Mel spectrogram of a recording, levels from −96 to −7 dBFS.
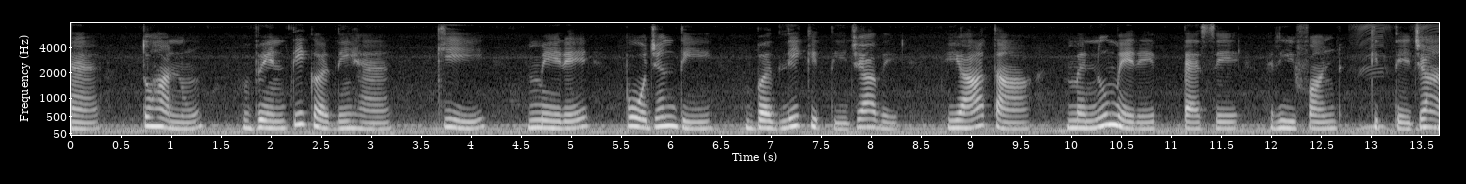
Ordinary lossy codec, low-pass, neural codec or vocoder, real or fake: none; none; none; real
